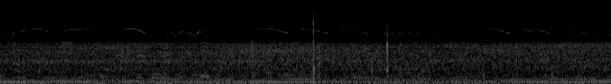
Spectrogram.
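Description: A small bird singing a scattered series of short, high, arching notes, over a low steady rumble, with two faint clicks about three and four seconds in.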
